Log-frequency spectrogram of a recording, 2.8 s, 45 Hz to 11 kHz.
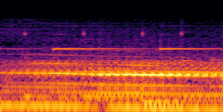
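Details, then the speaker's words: BMW E39 just started after work on the MAF sensor plug: repeating electronic chime over low idle rumble; handbrake-on warning. "on brzęczy? A, ręczny. Piszczy ręczny."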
